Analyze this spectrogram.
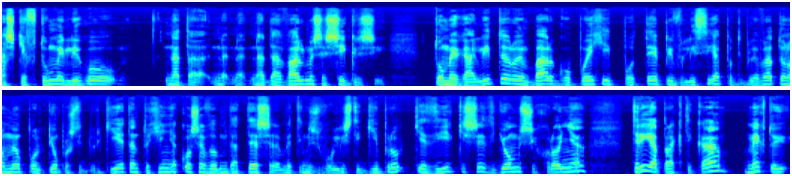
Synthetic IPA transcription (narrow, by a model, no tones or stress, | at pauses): ɐsce̞ft̪ume̞liɣo̞ | nɐt̪ɐnɐɐnɐd̪ɐvɐlume̞se̞siŋɡɾisḭ | t̪o̞me̞ɣɐlit̪e̞ɾo̞e̞mbɐɾɣo̞pue̞çipo̞t̪e̞ːpivliθiɐpo̞t̪ible̞vɾɐt̪o̞nomeo̞mbo̞lit̪iopɾo̞st̪ind̪uɾciɐit̪ɐnt̪o̞çileɲɐko̞sɐe̞vðo̞mind̪ɐt̪e̞se̞ɾɐme̞t̪inizvo̞list̪iɟipɾo̞ce̞ðiiɾcise̞ðʝo̞misixɾo̞ɲɐt̪ɾiɐpɾɐkt̪ikɐme̞xɾit̪o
